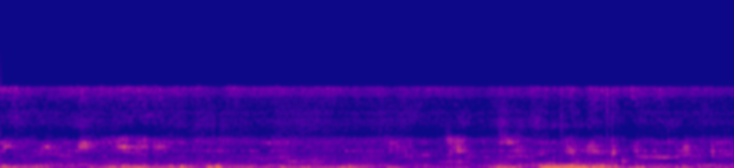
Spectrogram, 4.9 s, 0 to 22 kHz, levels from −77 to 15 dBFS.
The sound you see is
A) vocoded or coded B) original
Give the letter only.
A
